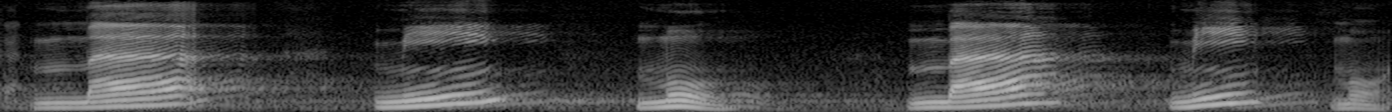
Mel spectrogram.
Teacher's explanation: dengan menutup mulut yang terdengar Huruf apa Huruf mim Kenapa karena makhraj huruf mim itu dari dua bibir dan dirapatkan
